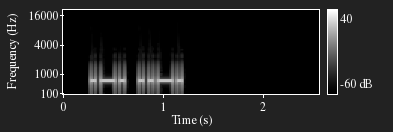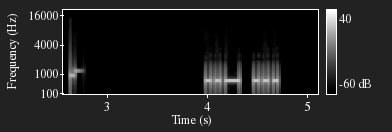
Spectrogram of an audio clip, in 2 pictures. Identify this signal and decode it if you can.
Morse code, heard as a keyed tone, about 25 wpm, 700 Hz. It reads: RF US
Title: Top Two Letter Combinations in Words 25wpm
